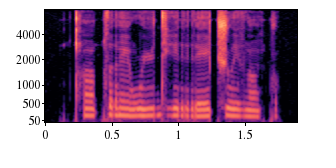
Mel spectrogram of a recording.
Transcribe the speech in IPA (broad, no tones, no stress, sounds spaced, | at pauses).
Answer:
qʰ ɔ̃ q r ẽ w y dʱ i r e t͡ʃ u i̯ ð ɔ̃ k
